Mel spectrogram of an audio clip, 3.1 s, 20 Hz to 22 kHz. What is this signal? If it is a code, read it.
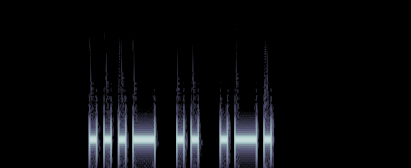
Morse code, heard as a keyed tone, about 22 wpm, 700 Hz. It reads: VIR
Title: USA Call Sign Postfixes - 3 Letters 22wpm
